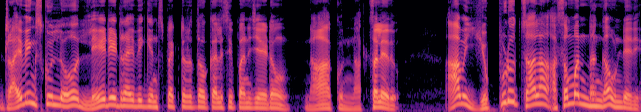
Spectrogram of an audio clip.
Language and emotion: Telugu, disgusted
